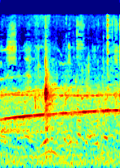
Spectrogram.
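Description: A siren wailing: a single tone sliding slowly upward in pitch, over faint background voices.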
